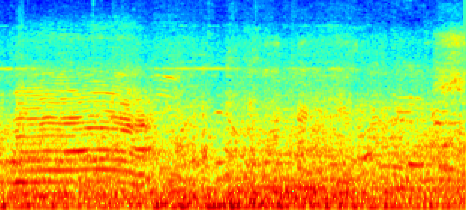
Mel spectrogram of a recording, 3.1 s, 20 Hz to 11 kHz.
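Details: Sahiwal bull calves at Raniganj cattle market on 25 July 2024; a rich, harmonic moo in the first second, then fading into a crowded backdrop of chattering voices and traffic.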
